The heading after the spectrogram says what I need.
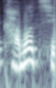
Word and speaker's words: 값어치: 서치 근데 그게 아니에요 얘는 뭐라고 바로 하셔야 돼요 값어지 그래서 이게 조금 부딪히는 부분 부분이 있긴 한데 현재 표준 발음 법이 뭐 개정이 된 상황이 아니고 요런 사례가 들어가 있으니까 얘는 좀 따로 특이하게 값어치 해서 기억해 주시기 바랍니다 그다음에 갑 있는 예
